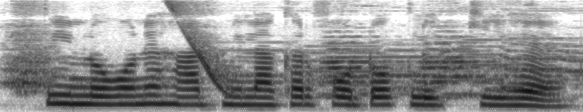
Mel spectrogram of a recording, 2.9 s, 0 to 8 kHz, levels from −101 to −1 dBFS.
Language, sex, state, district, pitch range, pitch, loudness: Hindi, female, Maharashtra, Mumbai Suburban, 200-220 Hz, 205 Hz, -16 LUFS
